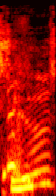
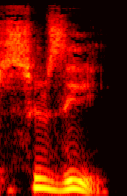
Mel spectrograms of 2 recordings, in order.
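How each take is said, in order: First: The name is said as one syllable. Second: The name is said as two syllables. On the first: This is how the person herself says it. The speaker calls it right. "It's actually Suze. That's how she pronounces it" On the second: This is a common but mistaken way to say it. The speaker calls it wrong. "I've always said Susie"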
